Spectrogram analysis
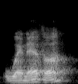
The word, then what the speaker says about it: whenever: Whenever has a suppressed H, and for me a suppressed R because I don't say the R, so that's suppressed.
